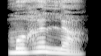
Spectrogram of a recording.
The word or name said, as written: ಮೊಹಲ್ಲಾ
